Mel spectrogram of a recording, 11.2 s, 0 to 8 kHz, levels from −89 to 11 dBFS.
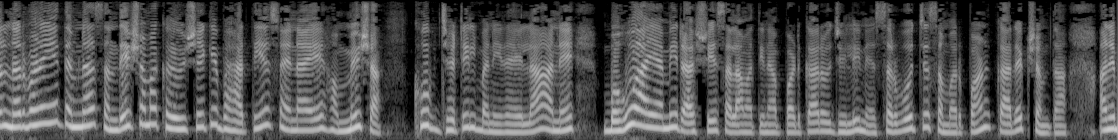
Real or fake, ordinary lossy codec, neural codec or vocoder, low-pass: real; none; none; none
